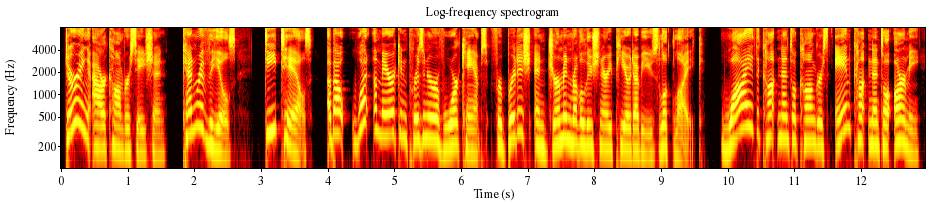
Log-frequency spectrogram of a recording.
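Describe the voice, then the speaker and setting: A woman's voice: mid-range voice, sing-song, moderate pace, dry recording, studio quality. A woman hosting a history podcast, reading a scripted introduction and then welcoming and questioning her guest in an upbeat, friendly way. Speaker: podcast host.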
